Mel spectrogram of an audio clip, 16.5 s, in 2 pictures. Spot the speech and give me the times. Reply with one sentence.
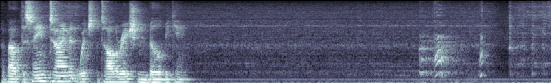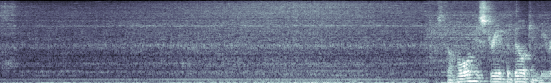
You can hear the speech from 0.0 to 2.8 s and from 14.8 to 16.5 s.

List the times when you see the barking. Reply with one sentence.
The barking can be heard from 6.2 to 7.2 s.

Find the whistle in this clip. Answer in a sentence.
The whistle can't be heard in this clip.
